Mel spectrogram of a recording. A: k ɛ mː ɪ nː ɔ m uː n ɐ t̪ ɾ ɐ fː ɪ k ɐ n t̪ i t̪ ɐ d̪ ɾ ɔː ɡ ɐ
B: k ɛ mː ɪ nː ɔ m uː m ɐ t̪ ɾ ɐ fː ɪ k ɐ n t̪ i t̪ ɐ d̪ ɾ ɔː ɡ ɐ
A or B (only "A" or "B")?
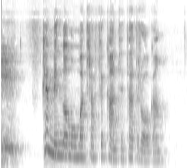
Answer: B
